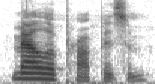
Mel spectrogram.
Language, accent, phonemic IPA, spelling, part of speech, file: English, US, /ˈmæləpɹɑpˌɪzəm/, malapropism, noun, En-us-malapropism.ogg
- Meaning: 1. The blundering use of an absurdly inappropriate word or expression in place of a similar-sounding one 2. An instance of such use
